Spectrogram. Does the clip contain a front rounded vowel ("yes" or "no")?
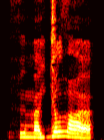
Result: yes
